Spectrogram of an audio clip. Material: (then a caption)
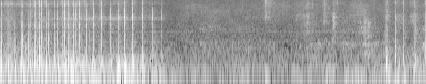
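Plastic. A long pink corrugated plastic pop tube, hollow and ribbed, is held in both hands in front of the mic and stretched and bent with the fingers. A fast run of sharp, bright pops and clicks over a low rumble fills the first two seconds. It fades to a quiet hiss, then a few more scattered pops come near the end.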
